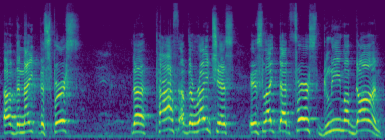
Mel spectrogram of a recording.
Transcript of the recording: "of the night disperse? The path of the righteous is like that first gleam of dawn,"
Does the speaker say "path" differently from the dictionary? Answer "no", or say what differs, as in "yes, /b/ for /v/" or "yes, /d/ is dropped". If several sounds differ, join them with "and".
no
